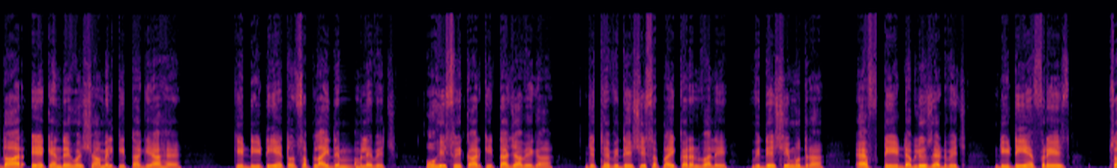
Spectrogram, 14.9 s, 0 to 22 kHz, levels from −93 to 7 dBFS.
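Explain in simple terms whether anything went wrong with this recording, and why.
For about a fifth of a second, from 4.55 to 4.74 s, the sound likely stopped arriving over the network, which is a long network dropout. The receiving end covered the gap by stretching out the last bit of sound it had, so right after "ਡੀਟੀਏ ਤੋਂ ਸਪਲਾਈ ਦੇ" you hear a brief buzzy smear instead of silence. The audio then picks up at "ਵਿਚ ਓਹੀ ਸਵੀਕਾਰ ਕੀਤਾ", with the lost piece gone for good.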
